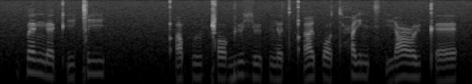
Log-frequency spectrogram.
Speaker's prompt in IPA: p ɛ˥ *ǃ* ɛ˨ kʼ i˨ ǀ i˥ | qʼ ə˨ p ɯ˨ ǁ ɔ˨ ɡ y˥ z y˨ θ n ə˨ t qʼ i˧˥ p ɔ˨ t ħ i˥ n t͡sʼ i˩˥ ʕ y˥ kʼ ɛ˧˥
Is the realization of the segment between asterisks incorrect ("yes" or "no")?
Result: yes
